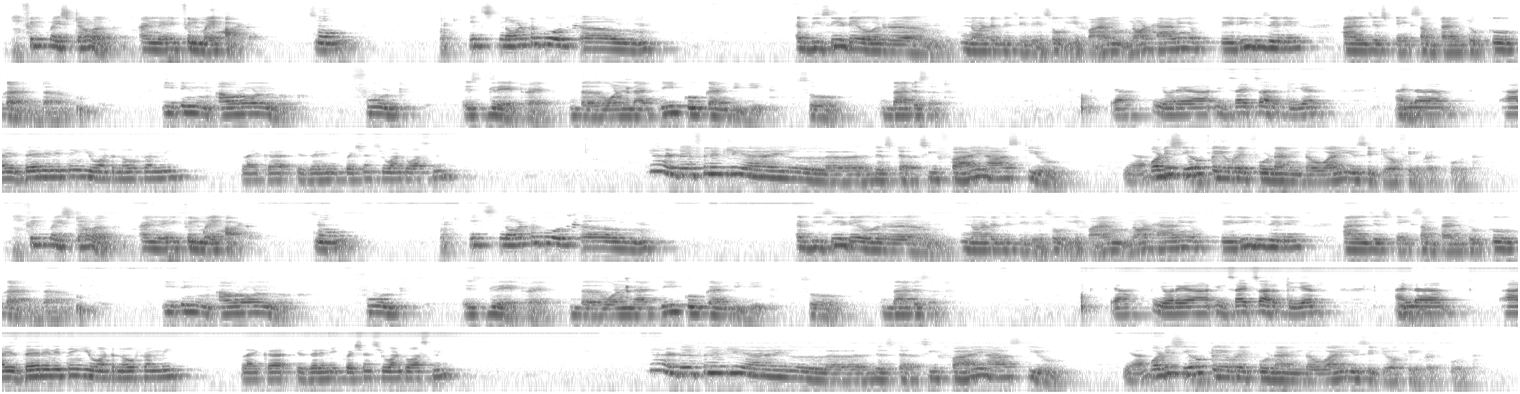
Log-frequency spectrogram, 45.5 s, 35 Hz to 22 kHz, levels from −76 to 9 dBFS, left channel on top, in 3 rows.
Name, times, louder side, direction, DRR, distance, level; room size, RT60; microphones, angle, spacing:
voice 1, 0.1-2.4 3.1-3.4 4.4-6.5 7.9-13.0 13.4-15.8 16.8-18.0 18.8-19.1 19.8-22.8 23.2-23.5 23.9-24.5 29.1-29.3 36.8-40.9 41.8-44.9, left 1 dB, 80° left, 3 dB, 1.1 m, -29 dB
voice 2, 3.1-3.4 26.2-28.3 29.1-29.6 30.1-32.1 32.7-34.8 41.5-41.8, right 3 dB, 50° right, 9 dB, 0.5 m, -28 dB
3.8 x 3.2 x 3.3 m, 0.43 s
head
